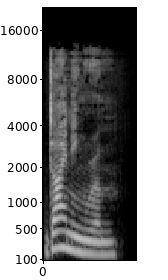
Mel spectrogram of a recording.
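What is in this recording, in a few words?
"dining room", British English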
